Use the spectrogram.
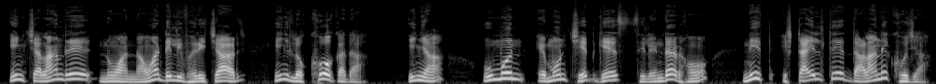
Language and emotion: Santali, surprised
